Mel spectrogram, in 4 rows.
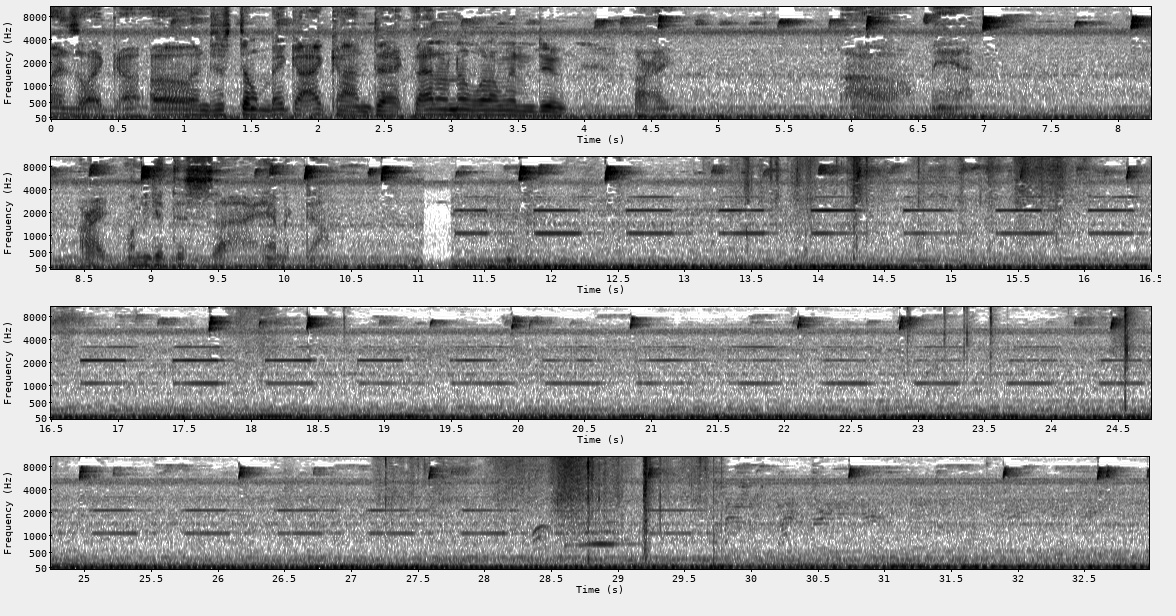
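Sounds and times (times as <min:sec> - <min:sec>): low engine rumble: 0:00.0 - 0:32.9
reversing alarm beeping: 0:00.0 - 0:32.9.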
